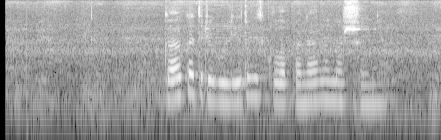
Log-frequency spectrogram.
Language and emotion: Russian, neutral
